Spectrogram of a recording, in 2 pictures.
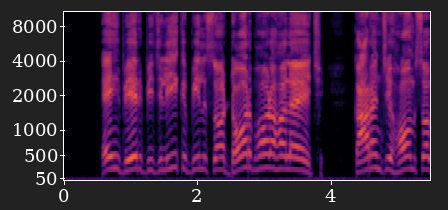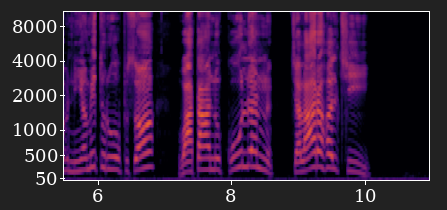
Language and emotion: Maithili, fearful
